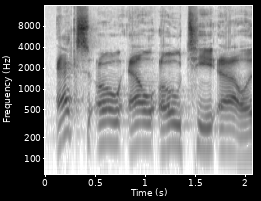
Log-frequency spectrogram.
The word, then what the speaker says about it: Xolotl: Which is, by the way, good luck pronouncing this. Right. It is Xolotl.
